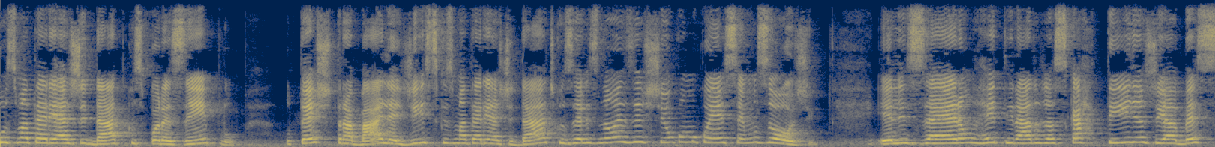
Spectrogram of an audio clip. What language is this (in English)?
Portuguese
